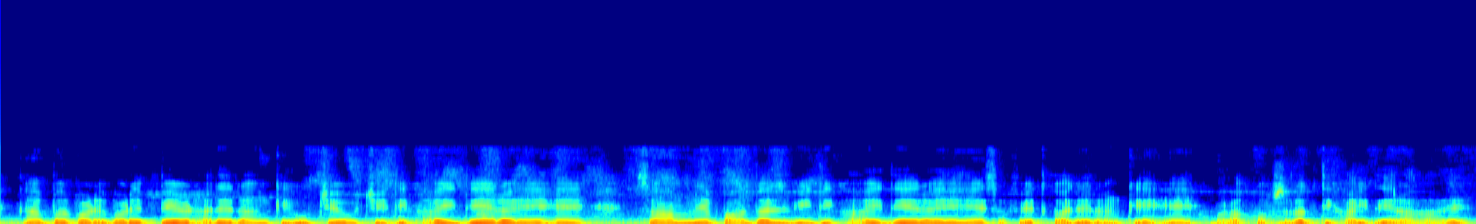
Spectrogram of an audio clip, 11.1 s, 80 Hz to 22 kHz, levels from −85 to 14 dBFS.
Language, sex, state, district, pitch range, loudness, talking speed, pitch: Hindi, male, Uttar Pradesh, Muzaffarnagar, 100-105 Hz, -16 LUFS, 170 wpm, 100 Hz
